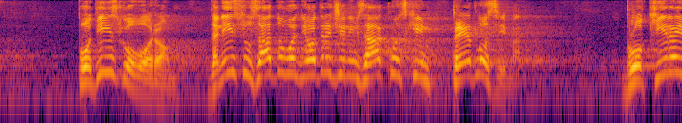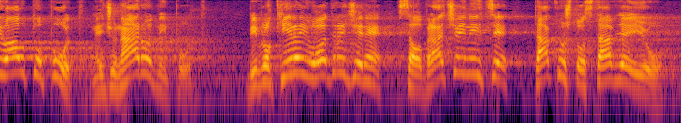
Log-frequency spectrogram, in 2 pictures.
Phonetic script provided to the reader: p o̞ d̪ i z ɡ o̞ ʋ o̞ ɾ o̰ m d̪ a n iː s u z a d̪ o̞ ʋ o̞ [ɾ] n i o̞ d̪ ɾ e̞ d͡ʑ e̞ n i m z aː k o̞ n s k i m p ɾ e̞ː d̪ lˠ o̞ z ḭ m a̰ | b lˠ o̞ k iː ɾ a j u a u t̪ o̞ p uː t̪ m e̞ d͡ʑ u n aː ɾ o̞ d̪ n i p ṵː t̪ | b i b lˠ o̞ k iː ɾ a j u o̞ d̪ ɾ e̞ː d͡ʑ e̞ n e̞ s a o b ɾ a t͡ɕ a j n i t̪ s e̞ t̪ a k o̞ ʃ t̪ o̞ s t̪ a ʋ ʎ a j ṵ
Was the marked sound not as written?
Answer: yes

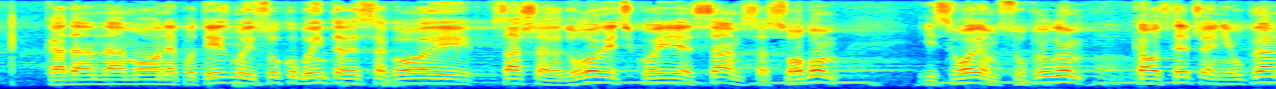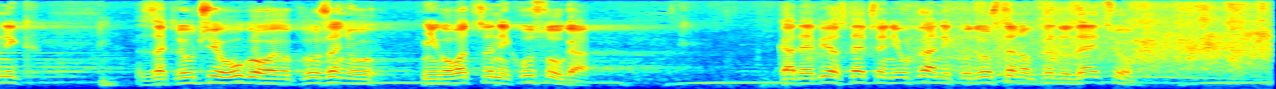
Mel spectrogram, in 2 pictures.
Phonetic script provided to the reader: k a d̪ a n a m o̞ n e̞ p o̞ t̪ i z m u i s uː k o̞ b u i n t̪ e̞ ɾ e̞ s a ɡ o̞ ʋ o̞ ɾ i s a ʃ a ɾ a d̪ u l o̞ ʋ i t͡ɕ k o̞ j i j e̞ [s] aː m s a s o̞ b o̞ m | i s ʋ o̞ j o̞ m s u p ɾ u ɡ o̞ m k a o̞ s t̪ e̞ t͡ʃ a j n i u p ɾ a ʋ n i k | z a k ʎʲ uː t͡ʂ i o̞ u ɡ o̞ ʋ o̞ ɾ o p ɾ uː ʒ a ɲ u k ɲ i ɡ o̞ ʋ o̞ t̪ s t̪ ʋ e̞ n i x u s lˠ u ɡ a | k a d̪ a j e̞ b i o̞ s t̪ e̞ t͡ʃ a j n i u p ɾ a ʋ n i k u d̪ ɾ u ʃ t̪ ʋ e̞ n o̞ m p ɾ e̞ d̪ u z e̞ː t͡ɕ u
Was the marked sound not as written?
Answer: no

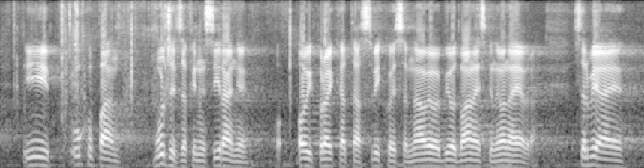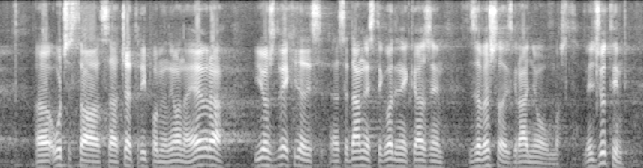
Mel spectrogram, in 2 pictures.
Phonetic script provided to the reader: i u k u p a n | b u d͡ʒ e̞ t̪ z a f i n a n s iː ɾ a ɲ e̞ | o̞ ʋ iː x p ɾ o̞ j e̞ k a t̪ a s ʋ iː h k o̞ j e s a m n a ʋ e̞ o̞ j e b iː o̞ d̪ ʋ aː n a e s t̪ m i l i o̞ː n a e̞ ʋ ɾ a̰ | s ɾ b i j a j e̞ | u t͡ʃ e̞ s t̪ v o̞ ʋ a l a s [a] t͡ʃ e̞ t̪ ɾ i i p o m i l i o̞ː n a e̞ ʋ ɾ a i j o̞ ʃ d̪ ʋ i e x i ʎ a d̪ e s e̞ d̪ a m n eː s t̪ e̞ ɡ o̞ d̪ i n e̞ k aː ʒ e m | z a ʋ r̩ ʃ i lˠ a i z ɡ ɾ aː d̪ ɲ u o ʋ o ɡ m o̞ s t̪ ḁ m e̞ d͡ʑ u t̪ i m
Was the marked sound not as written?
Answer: no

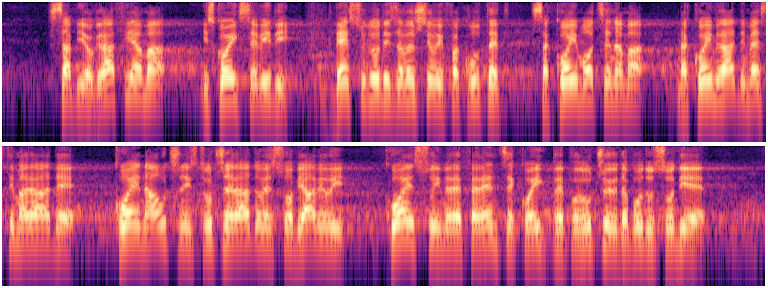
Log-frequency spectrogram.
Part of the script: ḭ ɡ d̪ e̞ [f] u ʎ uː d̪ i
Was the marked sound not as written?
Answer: yes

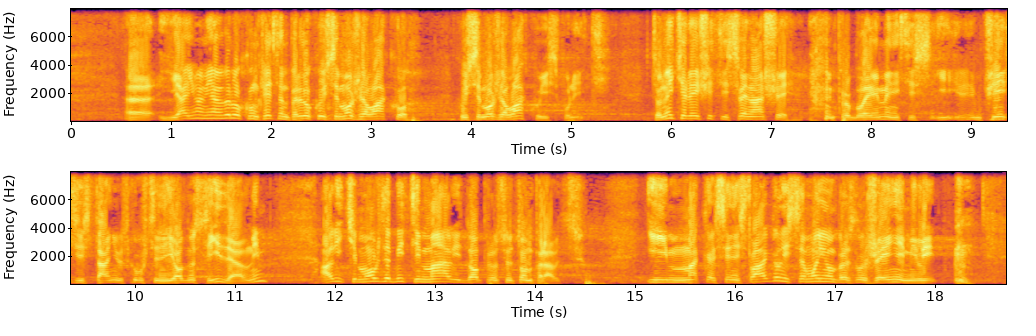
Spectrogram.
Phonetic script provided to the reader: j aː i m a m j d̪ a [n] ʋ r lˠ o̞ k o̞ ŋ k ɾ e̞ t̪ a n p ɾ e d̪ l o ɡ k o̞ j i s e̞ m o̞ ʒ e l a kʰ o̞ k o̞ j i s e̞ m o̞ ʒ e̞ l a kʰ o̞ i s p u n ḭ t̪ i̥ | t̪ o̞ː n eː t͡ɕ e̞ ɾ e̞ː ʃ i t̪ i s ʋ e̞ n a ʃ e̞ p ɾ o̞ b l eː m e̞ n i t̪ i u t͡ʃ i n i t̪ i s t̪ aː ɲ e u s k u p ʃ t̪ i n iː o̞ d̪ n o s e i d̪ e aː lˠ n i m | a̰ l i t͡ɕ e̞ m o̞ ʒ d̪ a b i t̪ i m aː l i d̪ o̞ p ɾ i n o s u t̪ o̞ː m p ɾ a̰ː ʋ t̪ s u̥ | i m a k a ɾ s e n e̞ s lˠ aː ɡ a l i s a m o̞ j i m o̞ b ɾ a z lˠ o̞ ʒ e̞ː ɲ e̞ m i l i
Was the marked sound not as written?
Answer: no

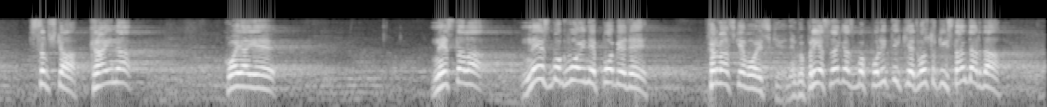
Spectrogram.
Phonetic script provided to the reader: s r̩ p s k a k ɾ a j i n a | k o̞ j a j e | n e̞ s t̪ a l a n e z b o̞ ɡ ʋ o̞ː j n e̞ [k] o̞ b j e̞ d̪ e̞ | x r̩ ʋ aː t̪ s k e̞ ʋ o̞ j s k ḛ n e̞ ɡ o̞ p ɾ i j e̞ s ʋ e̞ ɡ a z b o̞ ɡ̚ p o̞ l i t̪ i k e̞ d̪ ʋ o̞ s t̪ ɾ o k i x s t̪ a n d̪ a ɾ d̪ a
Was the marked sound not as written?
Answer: yes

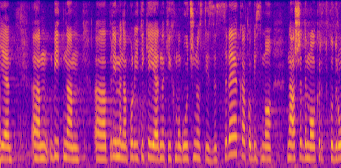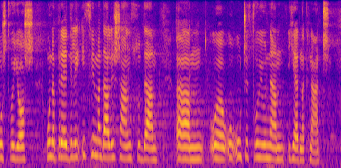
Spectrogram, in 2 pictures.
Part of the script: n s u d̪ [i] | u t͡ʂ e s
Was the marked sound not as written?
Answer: yes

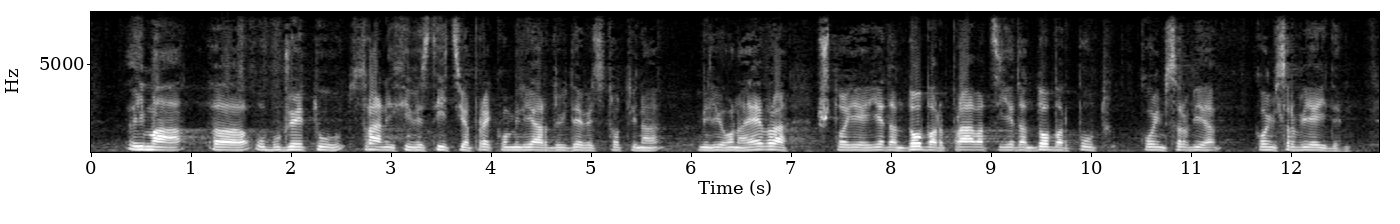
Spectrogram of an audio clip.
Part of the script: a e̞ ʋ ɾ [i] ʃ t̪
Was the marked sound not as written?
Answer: yes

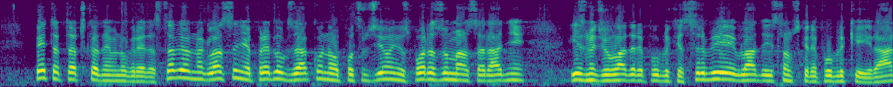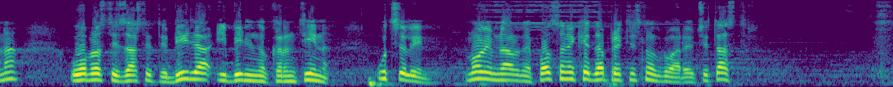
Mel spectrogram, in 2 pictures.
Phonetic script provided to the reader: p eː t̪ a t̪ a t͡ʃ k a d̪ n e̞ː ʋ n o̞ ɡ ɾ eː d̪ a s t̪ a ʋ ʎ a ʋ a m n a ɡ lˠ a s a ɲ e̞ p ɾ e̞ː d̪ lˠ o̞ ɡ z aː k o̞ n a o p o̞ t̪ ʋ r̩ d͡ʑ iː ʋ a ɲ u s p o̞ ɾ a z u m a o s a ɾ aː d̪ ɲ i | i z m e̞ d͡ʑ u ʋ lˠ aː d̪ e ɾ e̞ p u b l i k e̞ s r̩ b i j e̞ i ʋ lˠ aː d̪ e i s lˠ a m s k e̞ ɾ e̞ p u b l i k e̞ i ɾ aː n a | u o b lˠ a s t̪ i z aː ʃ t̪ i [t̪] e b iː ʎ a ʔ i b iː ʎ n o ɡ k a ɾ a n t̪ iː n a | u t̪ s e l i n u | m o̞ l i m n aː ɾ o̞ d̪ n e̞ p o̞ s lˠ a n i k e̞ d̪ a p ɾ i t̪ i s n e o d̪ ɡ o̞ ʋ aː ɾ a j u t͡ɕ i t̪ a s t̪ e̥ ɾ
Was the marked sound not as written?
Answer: no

